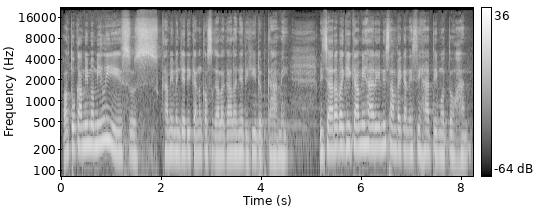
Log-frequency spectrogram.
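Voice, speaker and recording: A woman's voice: on the low side, fairly quick, darkish tone. A woman pastor preaching a sermon to her congregation, exhorting them in call-and-response and mixing casual asides with formal prayer.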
